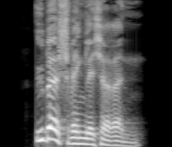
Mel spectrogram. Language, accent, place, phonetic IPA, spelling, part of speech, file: German, Germany, Berlin, [ˈyːbɐˌʃvɛŋlɪçəʁən], überschwänglicheren, adjective, De-überschwänglicheren.ogg
- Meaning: inflection of überschwänglich: 1. strong genitive masculine/neuter singular comparative degree 2. weak/mixed genitive/dative all-gender singular comparative degree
